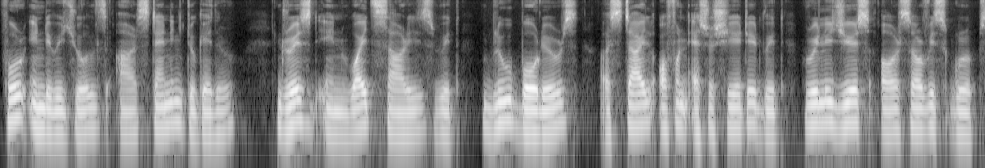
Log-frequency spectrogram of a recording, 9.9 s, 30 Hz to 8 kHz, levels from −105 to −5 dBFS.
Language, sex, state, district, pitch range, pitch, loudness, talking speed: English, male, Sikkim, Gangtok, 105-125 Hz, 115 Hz, -18 LUFS, 130 wpm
